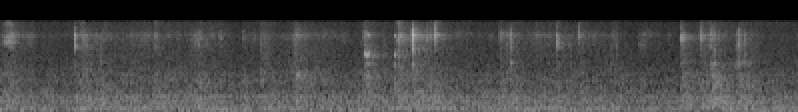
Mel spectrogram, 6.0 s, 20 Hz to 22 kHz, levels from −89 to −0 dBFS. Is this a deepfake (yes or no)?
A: no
